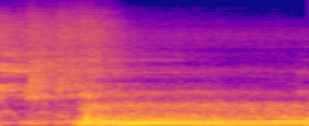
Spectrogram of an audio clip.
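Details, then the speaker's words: Jeep TJ started right after replacing spark plugs whose old gaps were almost three times spec (suspected cause of an intermittent miss): catches almost instantly on the key and settles into a deep, even idle; a clean, healthy start. "Oh yeah, she fired right up. Sounds good."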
